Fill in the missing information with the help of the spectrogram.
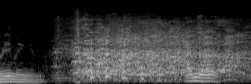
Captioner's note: audience laughing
